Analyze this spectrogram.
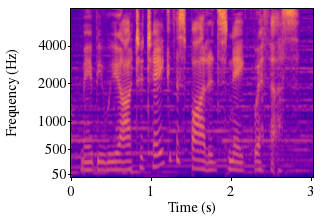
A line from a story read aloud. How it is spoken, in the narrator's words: chuckled her friend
